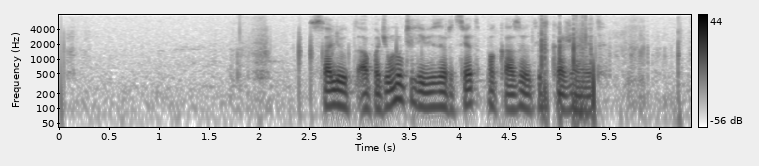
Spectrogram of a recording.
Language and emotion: Russian, neutral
